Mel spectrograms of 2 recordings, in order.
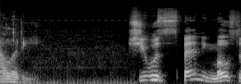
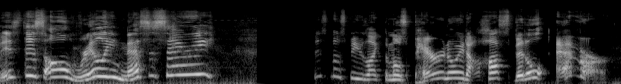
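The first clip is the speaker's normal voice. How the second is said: exasperated disbelief; 11 semitones higher than usual. Real, not acted. Mocking the hospital chase.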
